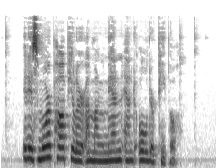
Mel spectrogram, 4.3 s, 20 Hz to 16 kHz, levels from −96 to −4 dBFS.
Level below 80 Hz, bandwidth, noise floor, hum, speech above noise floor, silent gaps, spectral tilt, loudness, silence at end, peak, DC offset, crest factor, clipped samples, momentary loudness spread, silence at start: -64 dBFS; 11.5 kHz; -60 dBFS; none; 38 dB; none; -4.5 dB/octave; -22 LUFS; 0.8 s; -4 dBFS; under 0.1%; 20 dB; under 0.1%; 16 LU; 0.45 s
